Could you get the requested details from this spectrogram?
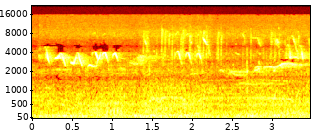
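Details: Eurasian blackcap (Sylvia atricapilla) in Kherson region, Ukraine, on 4 September 2019, singing a quick, scratchy high warble that turns into clearer, rising fluty whistles, over a soft background hiss.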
